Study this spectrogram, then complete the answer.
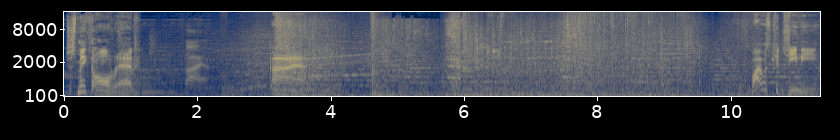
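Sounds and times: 
speech: 0:00.0 - 0:02.1, 0:03.1 - 0:03.7, 0:10.3 - 0:11.3
dense roaring rumble of a planet explosion: 0:00.6 - 0:10.6
explosion sound effect of a planet blowing up: 0:03.1 - 0:09.7.

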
